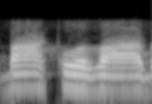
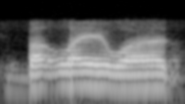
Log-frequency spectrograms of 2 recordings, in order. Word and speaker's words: baklava: A lot of people call it baklava, but we had a big argument last year, you and me, Jeff, about how to pronounce it. It's butlewa, the Arabic way.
